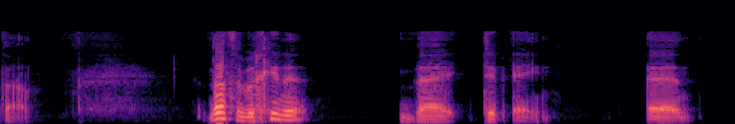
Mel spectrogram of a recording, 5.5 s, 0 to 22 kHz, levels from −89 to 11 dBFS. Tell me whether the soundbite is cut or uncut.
uncut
